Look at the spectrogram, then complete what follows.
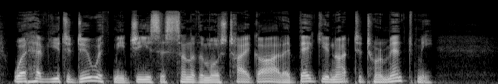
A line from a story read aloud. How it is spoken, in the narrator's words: the man he cried out and said with a loud voice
